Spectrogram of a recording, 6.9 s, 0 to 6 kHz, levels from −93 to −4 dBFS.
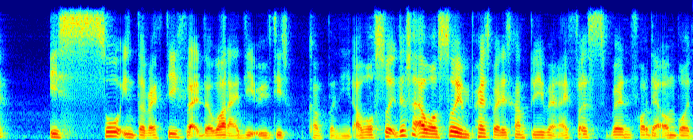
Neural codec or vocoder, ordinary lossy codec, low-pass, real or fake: codec, 16 kHz, about 1 kbps, DyCAST, with the encoder's durations; Opus, 64 kbps; 5.4 kHz; fake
